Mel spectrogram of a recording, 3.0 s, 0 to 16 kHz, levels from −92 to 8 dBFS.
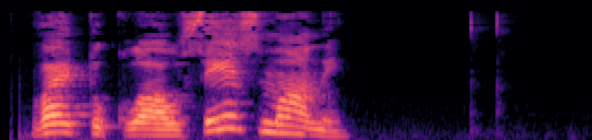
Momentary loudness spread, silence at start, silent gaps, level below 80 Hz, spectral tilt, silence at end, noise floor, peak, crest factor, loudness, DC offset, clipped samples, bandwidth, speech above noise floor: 6 LU; 0.15 s; none; -64 dBFS; -3.5 dB/octave; 1.25 s; -74 dBFS; 0 dBFS; 18 dB; -16 LUFS; under 0.1%; under 0.1%; 11.5 kHz; 59 dB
